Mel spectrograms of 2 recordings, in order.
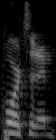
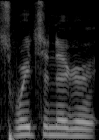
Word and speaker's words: Schwarzenegger: Like find Arnold Schwarzenegger, be him.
